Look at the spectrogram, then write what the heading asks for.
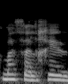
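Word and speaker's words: مساء: but if i break masala down masa notice there is a hamza here which i'm not pronounce it it's silent masa and it means evening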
